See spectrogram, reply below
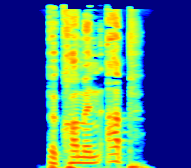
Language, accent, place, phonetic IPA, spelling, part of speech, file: German, Germany, Berlin, [bəˌkɔmən ˈap], bekommen ab, verb, De-bekommen ab.ogg
- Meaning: inflection of abbekommen: 1. first/third-person plural present 2. first/third-person plural subjunctive I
